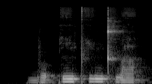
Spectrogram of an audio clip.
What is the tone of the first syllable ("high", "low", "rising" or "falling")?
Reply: low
